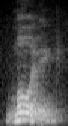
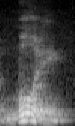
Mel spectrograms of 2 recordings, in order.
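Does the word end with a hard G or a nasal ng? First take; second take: nasal ng; nasal ng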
